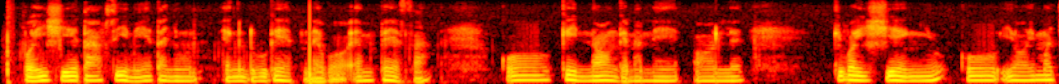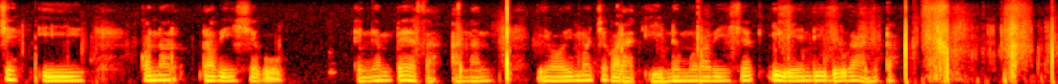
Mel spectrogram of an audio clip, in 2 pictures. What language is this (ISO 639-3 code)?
kln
